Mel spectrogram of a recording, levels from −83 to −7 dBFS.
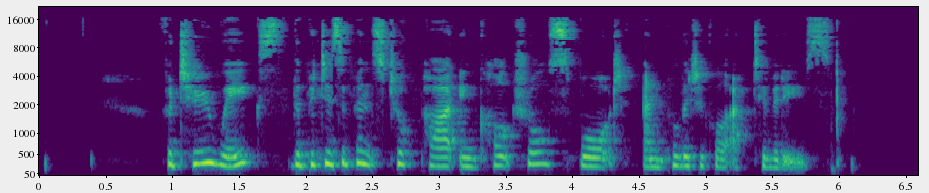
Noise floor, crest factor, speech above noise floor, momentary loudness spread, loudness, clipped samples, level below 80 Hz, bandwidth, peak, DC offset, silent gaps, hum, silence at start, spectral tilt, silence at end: -62 dBFS; 22 dB; 36 dB; 9 LU; -25 LUFS; under 0.1%; -76 dBFS; 17 kHz; -6 dBFS; under 0.1%; none; none; 0.9 s; -2 dB/octave; 0.6 s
